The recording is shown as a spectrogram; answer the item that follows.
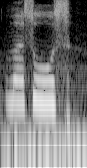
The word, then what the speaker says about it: محسوس: محسوس۔ محسوس۔ چلیں دیکھتے ہیں کہ اس کا صحیح تلفظ کیا ہے۔ محسوس، میم کے اوپر زبر ہے، ٹھیک ہے؟ محسوس آپ میں سے اکثر نے ٹھیک بتایا تھا کہ یہ محسوس لفظ ہے۔ تو جی اب اگلے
